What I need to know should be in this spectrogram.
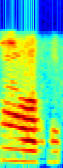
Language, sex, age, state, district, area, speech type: Tamil, female, 30-45, Tamil Nadu, Tiruppur, rural, conversation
